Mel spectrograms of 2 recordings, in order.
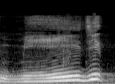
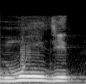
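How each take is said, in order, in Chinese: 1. 第一个音节读作'me'。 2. 第一个音节读作'mui'。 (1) "是读作每日、每甲日、暗时甲日时" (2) "唔是读作每日"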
